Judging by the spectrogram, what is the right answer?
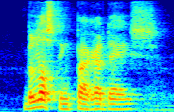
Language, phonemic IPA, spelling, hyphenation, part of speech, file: Dutch, /bəˈlɑs.tɪŋ.paː.raːˌdɛi̯s/, belastingparadijs, be‧las‧ting‧pa‧ra‧dijs, noun, Nl-belastingparadijs.ogg
- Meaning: tax haven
